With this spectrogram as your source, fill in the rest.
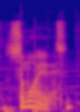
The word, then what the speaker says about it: Samoyed: Samuet dostumuz Smoet olarak telaffuz edilir.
